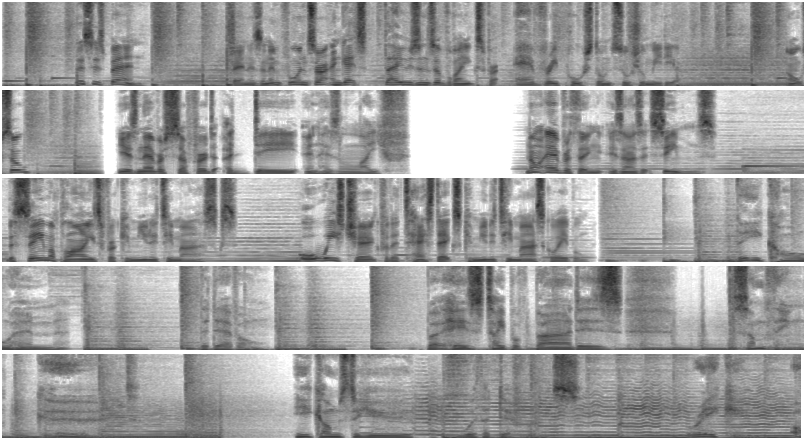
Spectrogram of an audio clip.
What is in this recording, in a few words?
Commercial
